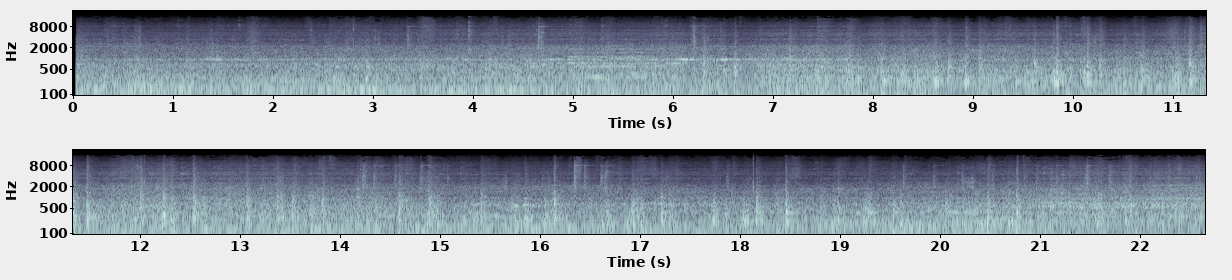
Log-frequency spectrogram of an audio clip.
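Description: Carriage of the Kalka–Shimla narrow-gauge toy train running, heard from inside: a steady rumble with wheels clattering over the rail joints, scattered sharp clicks, and a thin whine that comes in for a few seconds at a time.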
